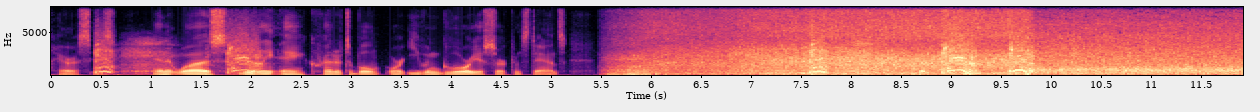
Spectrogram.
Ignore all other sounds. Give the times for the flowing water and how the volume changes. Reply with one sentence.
You can hear the flowing water from 5.5 to 11.8 s, getting louder.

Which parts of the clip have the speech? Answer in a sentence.
You can hear the speech from 0.1 to 5.2 s.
